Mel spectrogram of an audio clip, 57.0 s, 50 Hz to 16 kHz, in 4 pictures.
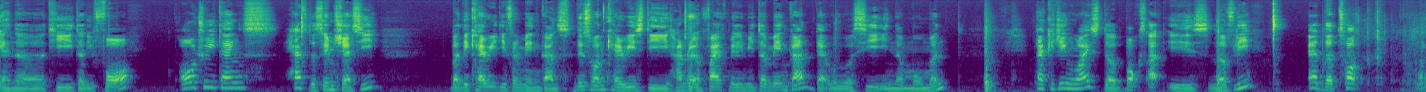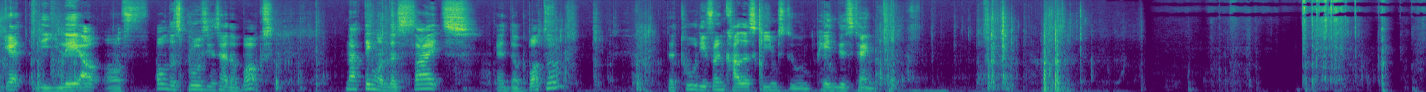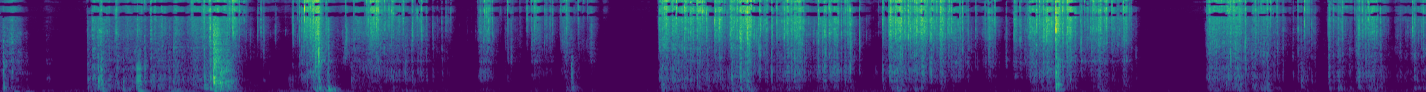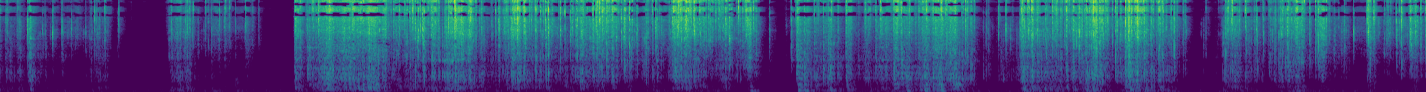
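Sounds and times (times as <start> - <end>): plastic bags crinkling: 13.2 - 25.6, 26.6 - 28.2, 29.4 - 34.5, 35.1 - 39.9, 40.6 - 57.0.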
